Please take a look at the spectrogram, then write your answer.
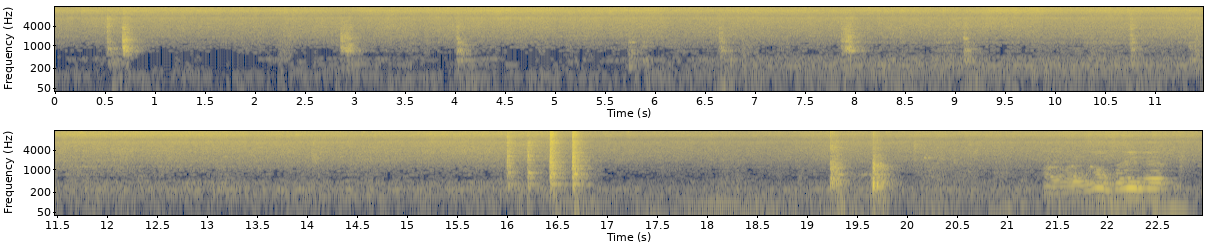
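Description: Half an onion cooks down in a hot pan with a steady low sizzle, broken by scattered clicks and scrapes of stirring and a few sharper clatters toward the end; no one speaks.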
